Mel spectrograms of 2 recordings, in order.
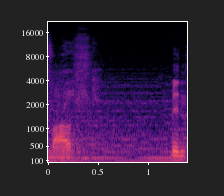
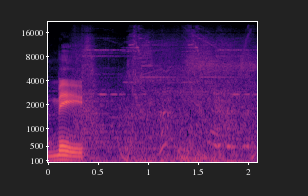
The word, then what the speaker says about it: Mauve: I could have actually put the Midnight Mauve. Midnight Maeve.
